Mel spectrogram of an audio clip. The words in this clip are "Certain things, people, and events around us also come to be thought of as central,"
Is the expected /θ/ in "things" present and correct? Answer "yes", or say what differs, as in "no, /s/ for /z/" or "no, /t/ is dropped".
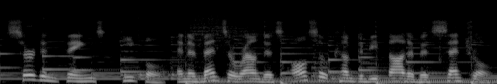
yes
